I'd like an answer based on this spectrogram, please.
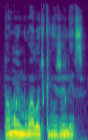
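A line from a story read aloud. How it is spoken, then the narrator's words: Whisper. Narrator (Russian): Гольдман как-то шепнул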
